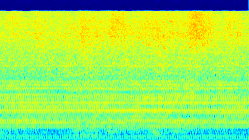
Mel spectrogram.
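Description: Steady machine hum with several steady tones, holding level throughout.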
